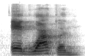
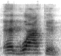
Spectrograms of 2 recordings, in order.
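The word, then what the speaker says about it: Eguakun: It said pronounced Euacan. Okay, good. Awaken.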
